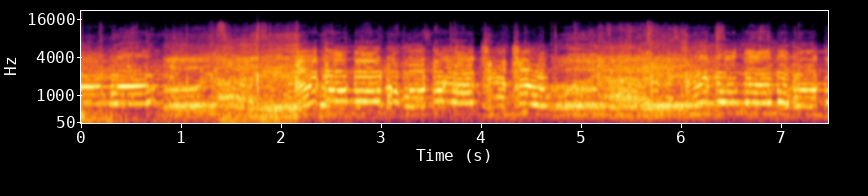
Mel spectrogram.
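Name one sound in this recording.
A man shouts through a megaphone.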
